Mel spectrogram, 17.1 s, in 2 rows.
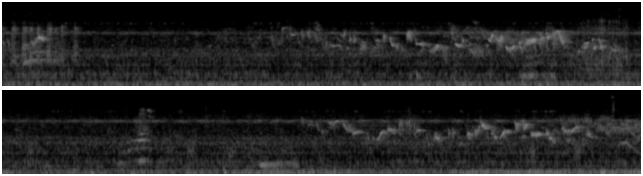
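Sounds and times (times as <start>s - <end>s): small birds chirping: 0.0s - 8.6s, 12.0s - 17.0s
high-pitched insect hum: 0.0s - 17.0s.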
